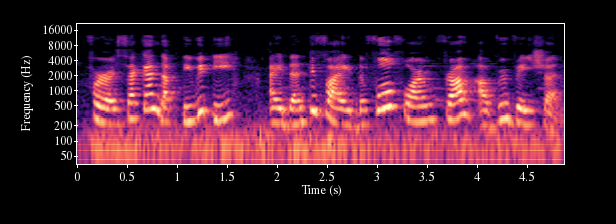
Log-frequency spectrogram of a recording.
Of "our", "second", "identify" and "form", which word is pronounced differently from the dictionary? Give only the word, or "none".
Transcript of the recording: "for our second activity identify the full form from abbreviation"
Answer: none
